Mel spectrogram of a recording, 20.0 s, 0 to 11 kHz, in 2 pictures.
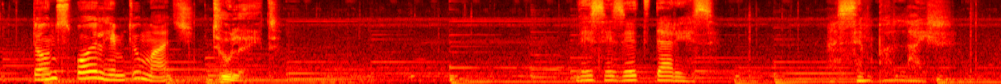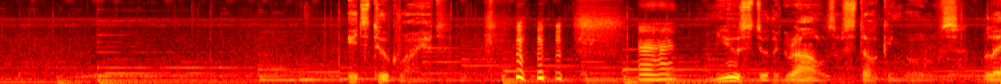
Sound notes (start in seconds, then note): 14.8 laughs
